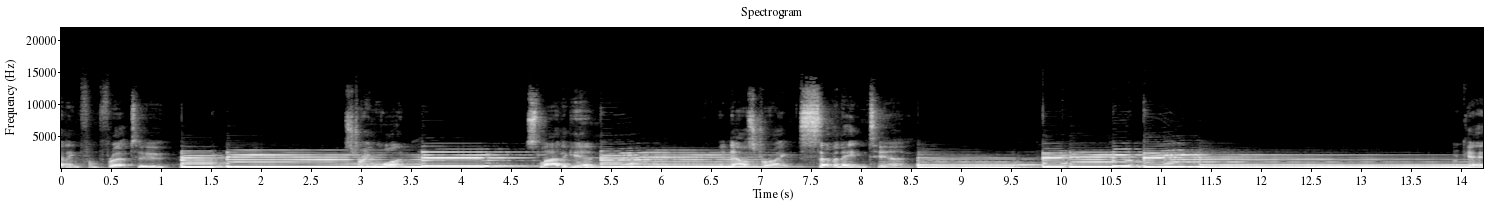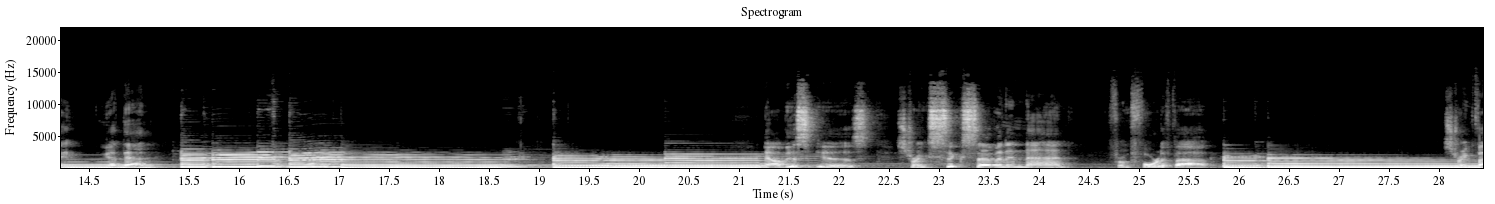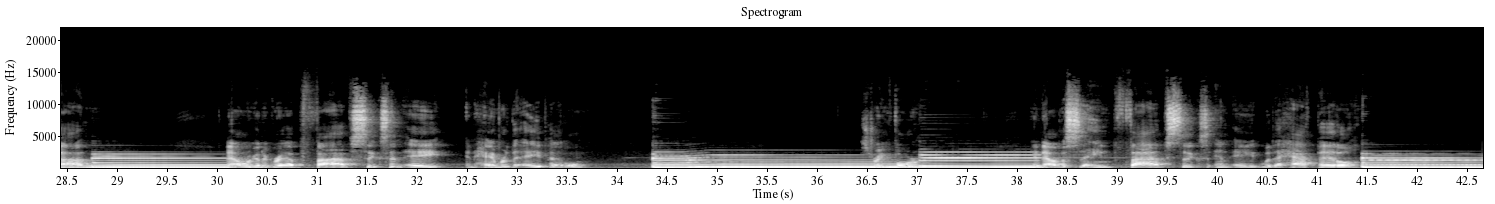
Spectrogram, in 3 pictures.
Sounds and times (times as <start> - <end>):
Speech: 0.0 - 1.2, 2.9 - 3.5, 4.7 - 5.5, 6.6 - 8.6, 14.0 - 15.2, 21.2 - 25.8, 28.1 - 28.8, 30.1 - 33.8, 36.5 - 37.1, 38.2 - 41.5
Steel guitar, slide guitar: 1.2 - 7.6, 8.6 - 22.6, 25.8 - 30.2, 34.4 - 38.7, 41.4 - 42.6.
